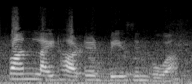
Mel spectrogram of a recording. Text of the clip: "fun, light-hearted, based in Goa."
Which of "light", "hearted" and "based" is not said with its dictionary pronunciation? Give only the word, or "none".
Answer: based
